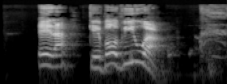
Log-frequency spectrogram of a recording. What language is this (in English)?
Occitan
